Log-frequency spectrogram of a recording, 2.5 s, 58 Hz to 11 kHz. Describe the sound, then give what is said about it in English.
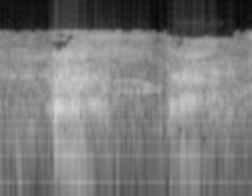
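Two bleats from a sheep, the first starting around half a second in and the second shortly after, fairly loud with a wavering, nasal quality over light background noise. “Getting it to lick Owen was an absolute nightmare, and it almost took 2 days to get that sheep to lick him.”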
